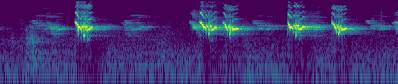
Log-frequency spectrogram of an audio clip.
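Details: Pet budgerigars (Melopsittacus undulatus) singing with bright, scratchy high chirps in quick bursts, often paired, with short pauses.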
